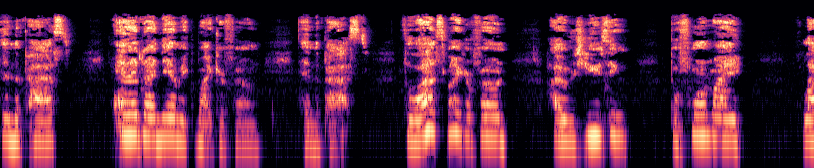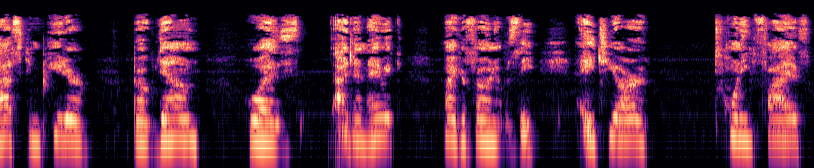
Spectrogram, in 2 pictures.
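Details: Adult male with cerebral palsy, recorded on a phone, reporting little trouble speaking but a different, somewhat weak-sounding voice; mild dysarthria in cerebral palsy.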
